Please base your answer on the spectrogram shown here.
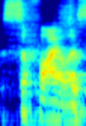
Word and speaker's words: syphilis: pronounced syphilis.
